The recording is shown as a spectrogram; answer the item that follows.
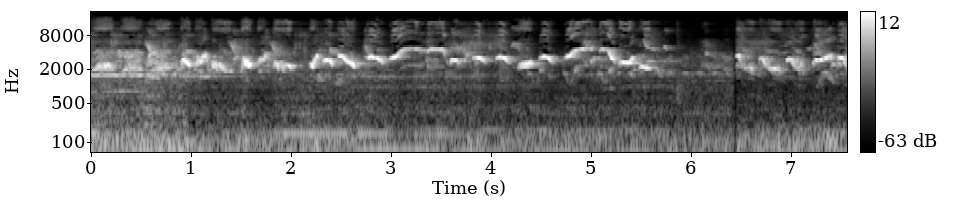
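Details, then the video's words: Oriental magpie-robin in a singing duel with bulbuls, laughingthrushes and doves: lively, varied song of bright whistled phrases rising and falling, repeated rapidly in pulses, with other birds chattering in the background. "Mi Chòe hót đấu cùng chào mào, khướu , cu gáy"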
